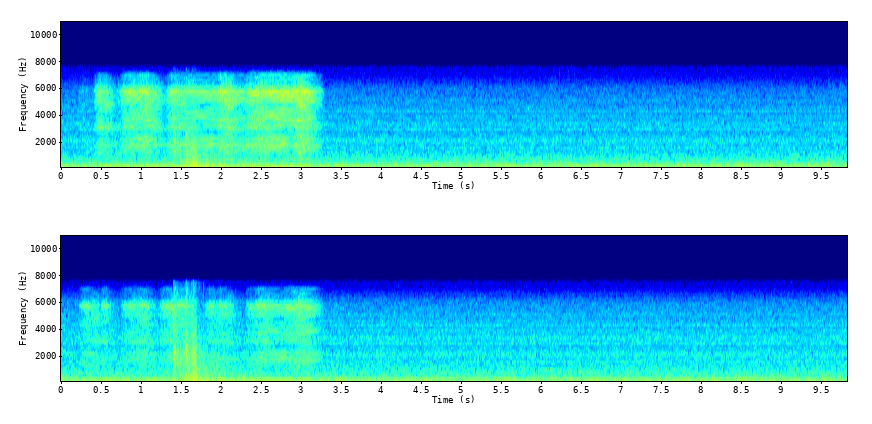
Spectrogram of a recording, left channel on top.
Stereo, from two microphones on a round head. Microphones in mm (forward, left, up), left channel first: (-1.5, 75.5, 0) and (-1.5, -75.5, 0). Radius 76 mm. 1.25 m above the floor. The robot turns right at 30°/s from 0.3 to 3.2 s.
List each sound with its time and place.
1.4 s an explosion: 65° right; by 5.2 s 10° right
